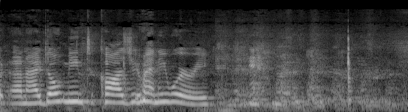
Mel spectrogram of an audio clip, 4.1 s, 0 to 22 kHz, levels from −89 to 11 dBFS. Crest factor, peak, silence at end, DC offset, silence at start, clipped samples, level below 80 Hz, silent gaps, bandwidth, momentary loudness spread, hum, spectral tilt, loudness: 20 dB; -2 dBFS; 0 s; under 0.1%; 0 s; under 0.1%; -52 dBFS; none; 16 kHz; 15 LU; none; -4 dB/octave; -21 LUFS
